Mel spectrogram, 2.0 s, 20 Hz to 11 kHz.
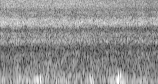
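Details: At an apiary in the south of France near the end of the 2021 beekeeping season, on a very hot day, cicadas fill the air with a steady, hissing high buzz that never pauses.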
